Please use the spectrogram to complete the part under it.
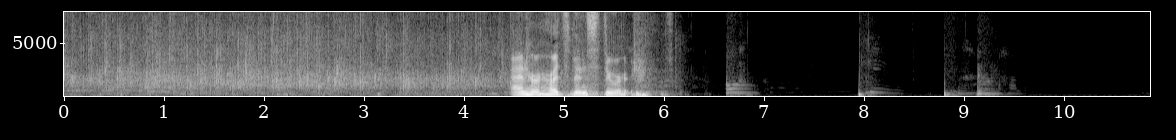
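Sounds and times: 
laughter: 0.0s - 6.0s
congregation applauding at a church service: 0.0s - 6.1s
speech: 4.5s - 5.9s.

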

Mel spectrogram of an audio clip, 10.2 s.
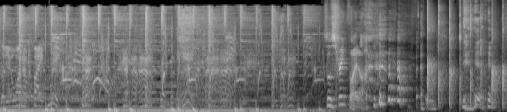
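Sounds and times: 
laughter: 0.2s - 6.3s, 7.2s - 10.1s
speech: 6.6s - 8.1s, 9.5s - 10.1s
golf clap: 8.3s - 10.1s.

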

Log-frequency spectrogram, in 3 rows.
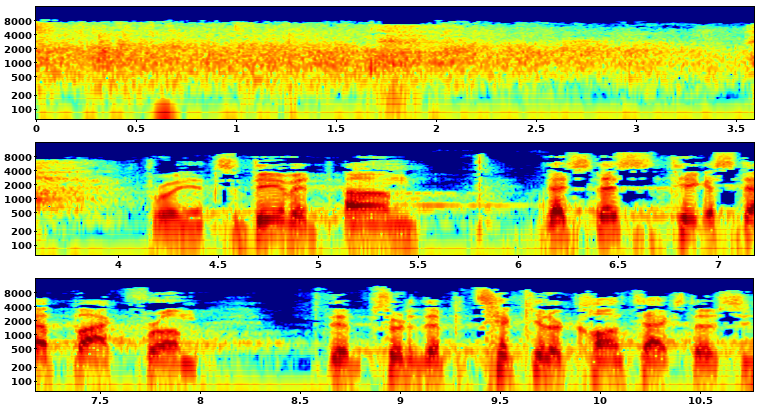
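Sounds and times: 
crowd clapping: 0.0s - 4.1s
speech: 4.2s - 10.7s.

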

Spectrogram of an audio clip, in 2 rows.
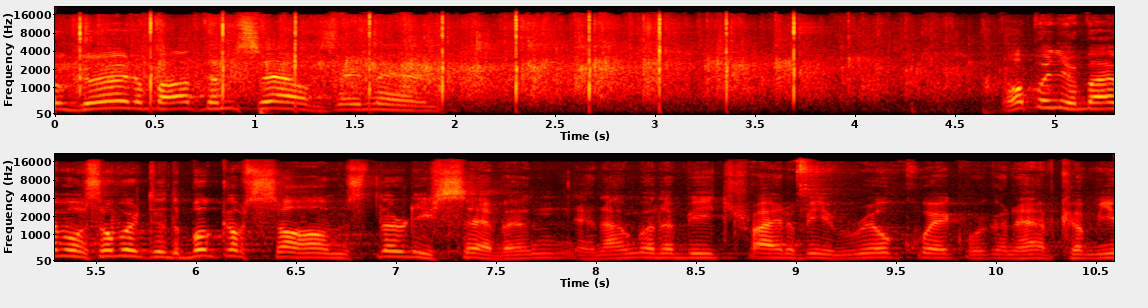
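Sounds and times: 
speech: 0.0s - 2.1s, 4.7s - 10.5s
audience applause: 0.0s - 4.8s
sharp loud claps: 0.0s - 4.9s.

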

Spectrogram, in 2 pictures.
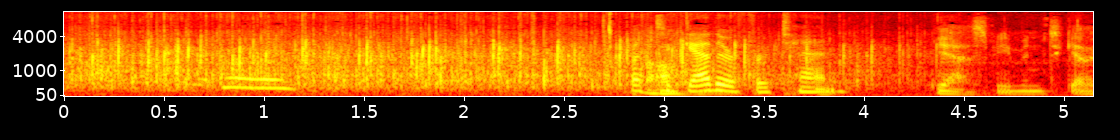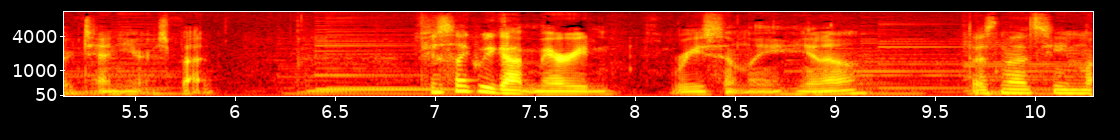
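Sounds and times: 
applause: 0.0s - 4.6s
speech: 2.8s - 10.2s.

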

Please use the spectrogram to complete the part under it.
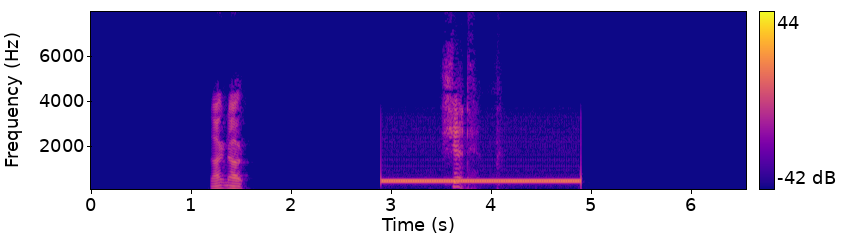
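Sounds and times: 
speech: 1.2s - 1.6s, 3.6s - 4.0s
telephone ring tone on an unanswered call: 2.9s - 4.9s.

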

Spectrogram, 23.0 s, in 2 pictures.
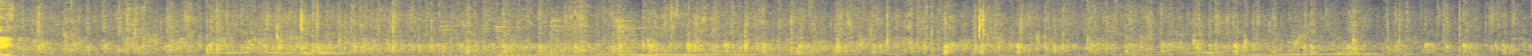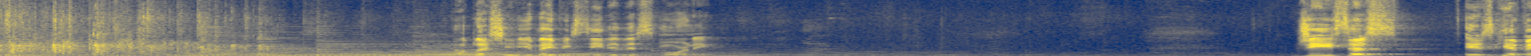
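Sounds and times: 
large crowd clapping loudly: 0.0s - 14.4s
speech: 15.2s - 17.0s, 21.3s - 22.9s.

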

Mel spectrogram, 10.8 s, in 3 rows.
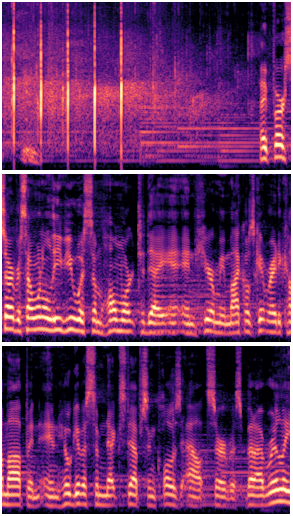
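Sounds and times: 
audience applause: 0.0s - 3.3s
speech: 3.2s - 10.8s.

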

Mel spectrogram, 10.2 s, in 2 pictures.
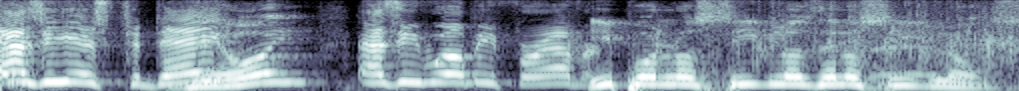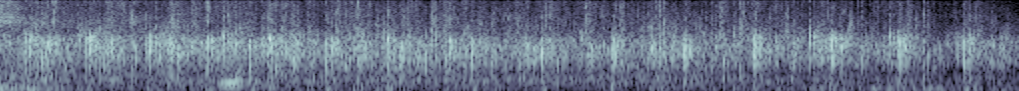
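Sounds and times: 
speech: 0.1s - 5.3s
audience clapping: 3.2s - 10.1s.

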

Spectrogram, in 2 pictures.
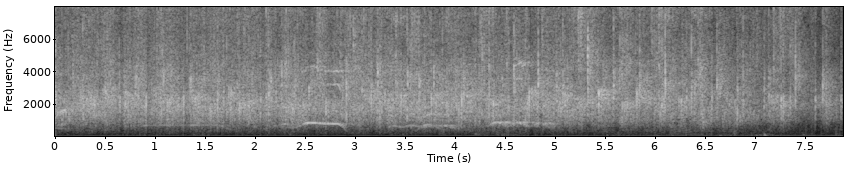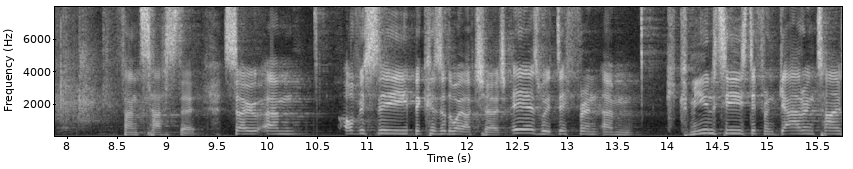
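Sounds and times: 
church audience applause welcoming three panel speakers onto the stage: 0.0s - 8.5s
speech: 8.6s - 15.7s.

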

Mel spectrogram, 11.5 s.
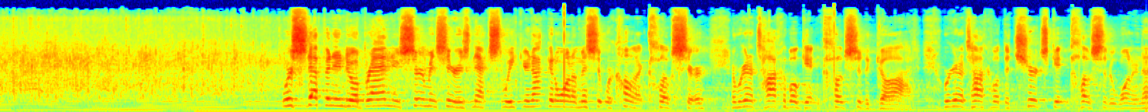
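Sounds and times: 
audience clapping: 0.0s - 5.7s
speech: 2.8s - 11.4s.

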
